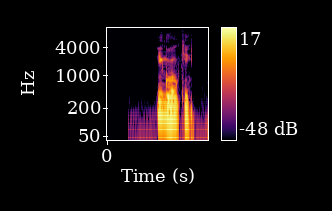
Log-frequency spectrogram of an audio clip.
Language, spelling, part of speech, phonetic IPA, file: Russian, иголки, noun, [ɪˈɡoɫkʲɪ], Ru-иголки.ogg
- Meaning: inflection of иго́лка (igólka): 1. genitive singular 2. nominative/accusative plural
